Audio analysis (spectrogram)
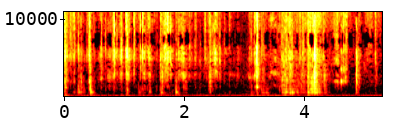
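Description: A metal blade scrapes chunks off a solid pink bar of soap held in the hand. The result is a quiet run of dry, crisp scrapes and crunchy crackles, mostly bright and high, with short, quickly fading bursts that swell a little louder toward the end.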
